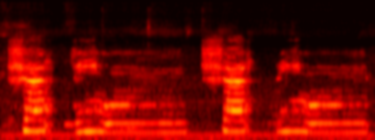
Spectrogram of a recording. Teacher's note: शीन जब हम अदा करेंगे तो उसकी शावरिंग साउंड आनी चाहिए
